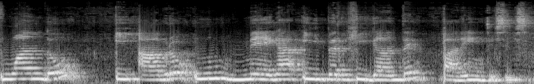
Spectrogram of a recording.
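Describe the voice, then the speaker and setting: A young woman teaching a Spanish lesson online, explaining in a lively, playful way. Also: a little high. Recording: echoey room with faint noise.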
